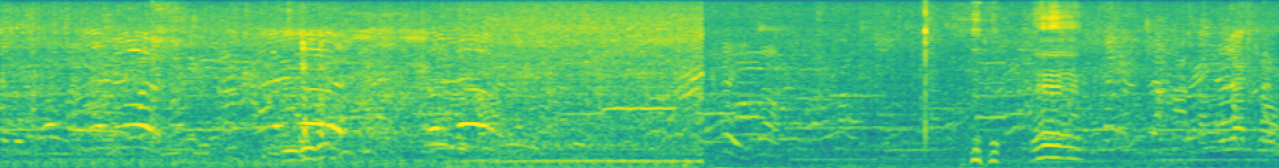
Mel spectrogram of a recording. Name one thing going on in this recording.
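Several young men and women chat nearby outdoors.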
